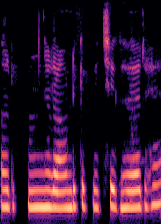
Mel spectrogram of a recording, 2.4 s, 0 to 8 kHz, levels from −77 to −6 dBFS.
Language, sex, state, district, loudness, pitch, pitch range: Hindi, female, Bihar, Jamui, -17 LUFS, 230 Hz, 225-235 Hz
